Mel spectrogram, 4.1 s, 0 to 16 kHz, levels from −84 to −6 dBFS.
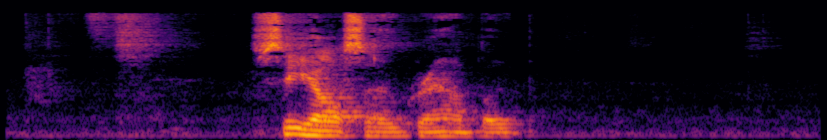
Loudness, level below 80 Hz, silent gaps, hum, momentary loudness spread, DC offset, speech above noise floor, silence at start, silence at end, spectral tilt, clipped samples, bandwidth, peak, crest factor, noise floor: -22 LUFS; -66 dBFS; none; none; 24 LU; under 0.1%; 35 dB; 0.45 s; 1.5 s; -3 dB/octave; under 0.1%; 11.5 kHz; -4 dBFS; 22 dB; -59 dBFS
